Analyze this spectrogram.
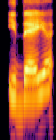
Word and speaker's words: ideia: Só em palavras paroxítonas, ideia e heróico são os exemplos perfeitos disso. A gente continua falando com som aberto, mas o acento no papel sumiu. E olha, a lista de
